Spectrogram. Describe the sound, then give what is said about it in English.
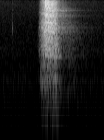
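A boy's fake sneeze aimed at his grandfather: one short, breathy burst of air that flares up suddenly and trails off quickly, with no voices around it. “Bobby puts the block on top, looks at his grandfather, and he fakes a sneeze.”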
